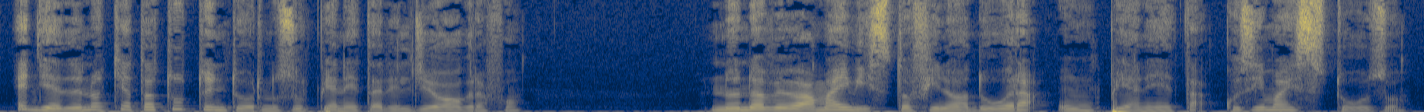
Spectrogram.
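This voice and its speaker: A woman narrating a storybook aloud in a calm, measured reading. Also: mid-range voice, no echo, clean studio sound. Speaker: audiobook narrator. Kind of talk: scripted narration.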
